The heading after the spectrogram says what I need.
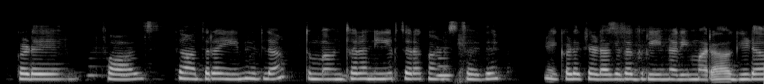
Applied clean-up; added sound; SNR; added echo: neural mask model DeepFilterNet 3.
